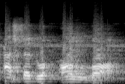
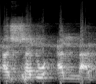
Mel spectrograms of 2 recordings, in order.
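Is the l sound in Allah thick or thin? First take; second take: thick; thin. First: The l sound is heavy and thick. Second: The l sound is light and thin. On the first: The speaker calls it wrong. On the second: The speaker calls it right.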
